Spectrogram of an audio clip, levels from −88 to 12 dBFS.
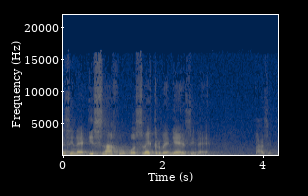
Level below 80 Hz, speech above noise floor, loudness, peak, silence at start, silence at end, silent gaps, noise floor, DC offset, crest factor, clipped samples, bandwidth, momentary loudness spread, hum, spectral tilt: -56 dBFS; 24 dB; -29 LUFS; -10 dBFS; 0 s; 0 s; none; -53 dBFS; 0.1%; 18 dB; under 0.1%; 16.5 kHz; 13 LU; none; -5.5 dB/octave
